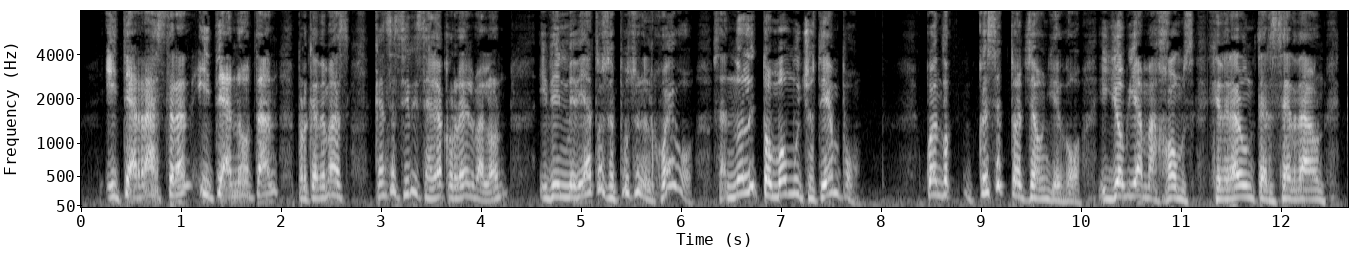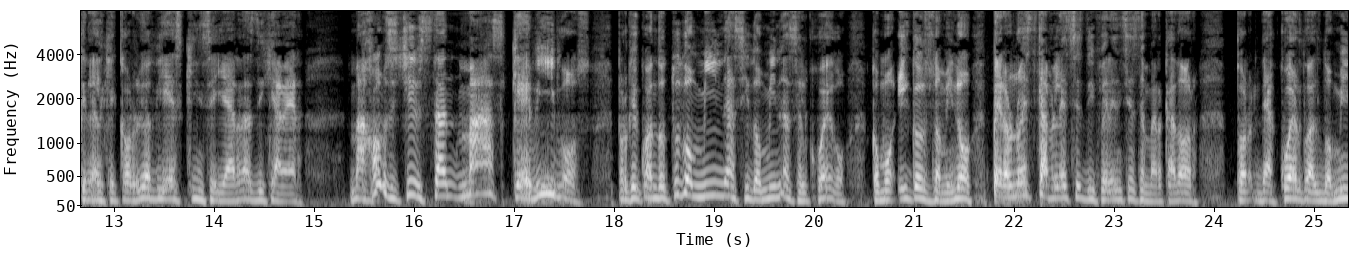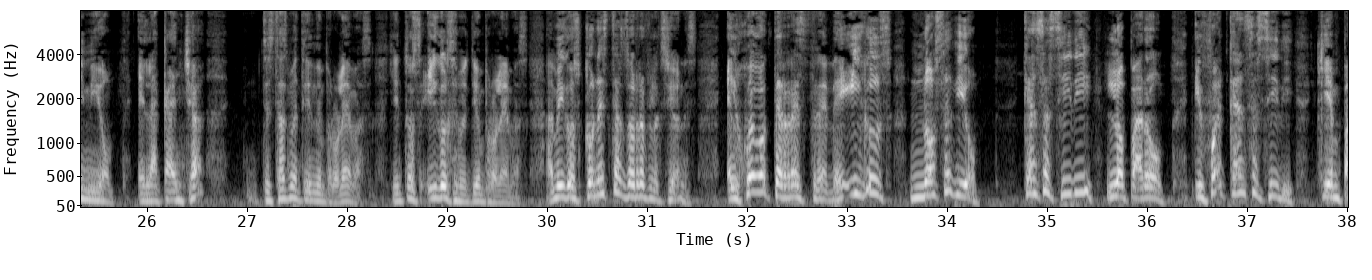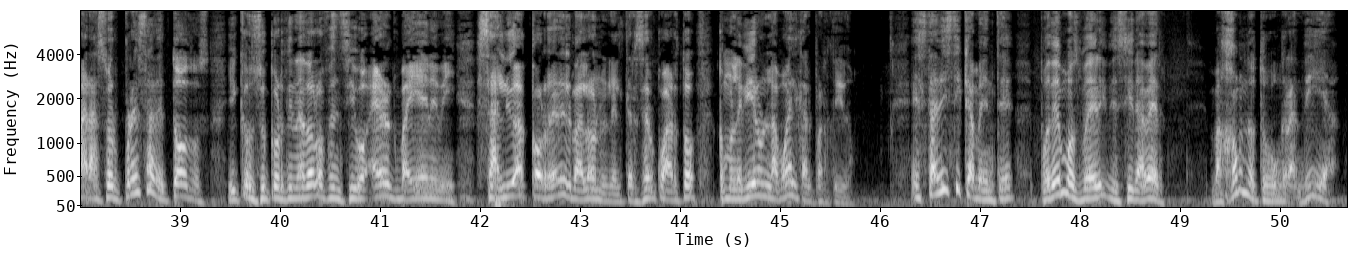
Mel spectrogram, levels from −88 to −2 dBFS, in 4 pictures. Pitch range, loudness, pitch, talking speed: 130-190 Hz, -21 LUFS, 160 Hz, 190 wpm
